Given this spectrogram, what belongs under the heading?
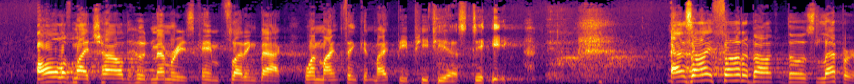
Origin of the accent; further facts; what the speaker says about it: Honolulu, Hawaii, United States; My little brother and I watched it all the time when we were growing up in Honolulu.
